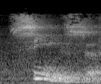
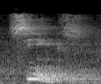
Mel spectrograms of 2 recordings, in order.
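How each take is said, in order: No difference in how they are said.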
